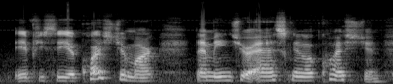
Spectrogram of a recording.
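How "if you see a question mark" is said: usual speaking voice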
